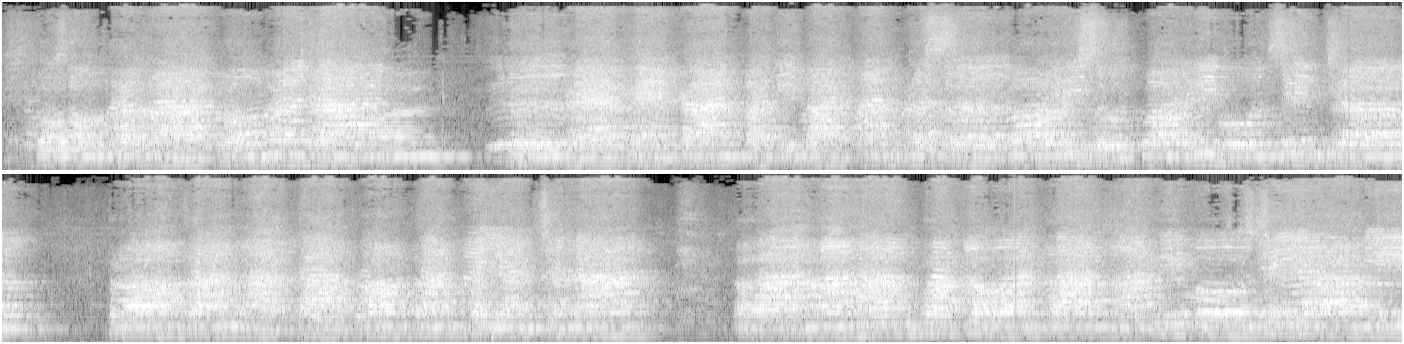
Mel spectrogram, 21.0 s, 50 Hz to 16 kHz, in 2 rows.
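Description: A group of voices chanting in unison in a Thai Buddhist morning chanting service, reciting a verse in praise of the Buddha on a near-level recitation pitch. The chant breaks for a short breath about 3.5 seconds in, again about 11 seconds in and near 16 seconds, then goes on.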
